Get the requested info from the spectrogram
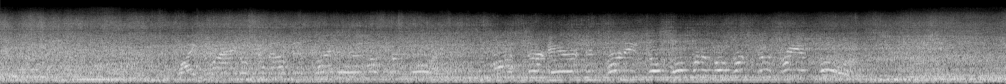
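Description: Several hobby stock race cars' engines running at racing speed around a dirt oval, a steady mass of engine noise.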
